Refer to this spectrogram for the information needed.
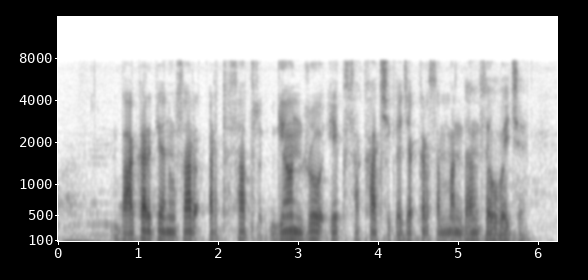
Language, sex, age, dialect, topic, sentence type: Maithili, male, 18-24, Angika, banking, statement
